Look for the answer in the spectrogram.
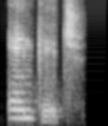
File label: "encage", Indian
